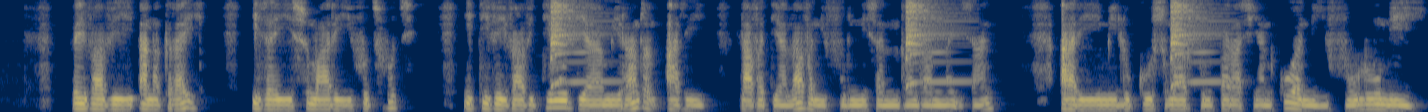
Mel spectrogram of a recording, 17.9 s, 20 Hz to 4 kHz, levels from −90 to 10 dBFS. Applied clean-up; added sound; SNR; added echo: classical method WPE with log-MMSE.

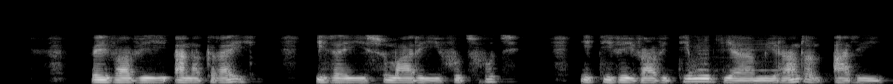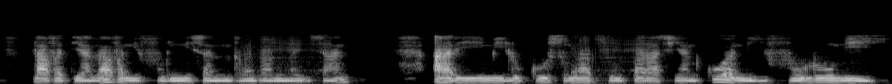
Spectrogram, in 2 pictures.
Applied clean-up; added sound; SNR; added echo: neural separator model SepFormer DNS4.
